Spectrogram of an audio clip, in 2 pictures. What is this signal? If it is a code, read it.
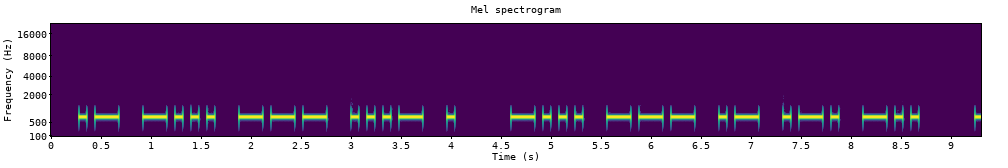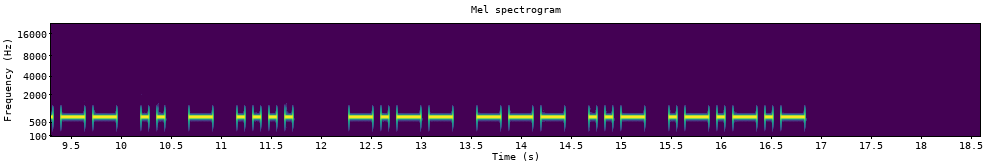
Morse code, heard as a keyed tone, about 16 wpm, 700 Hz. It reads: ABOVE BOARD WITH YOU.
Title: Sentences from Top 1000 Words - Review Part 4 - 15wpm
